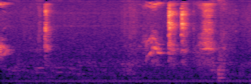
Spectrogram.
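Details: Young male cockatiel, under a year old and learning to talk, caged indoors while its owners work in the driveway; scattered harsh, chattering word-like bursts, one brief and then a longer run near the end, over a low steady hum.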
